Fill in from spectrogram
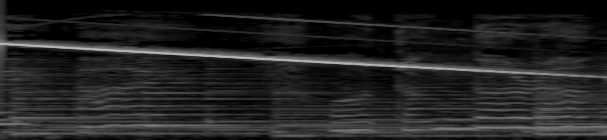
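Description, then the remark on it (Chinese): A five-leaf-clover firework's high whistle glides steadily downward in pitch for about three seconds over a soft, sustained musical backing, with no voices and no clear bang. “哇，是五叶草烟花，你是怎么做到的？”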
